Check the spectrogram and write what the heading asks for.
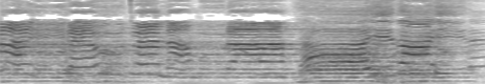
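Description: Music with a singing, chant-like voice over a steady low tone, fading out at the end.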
